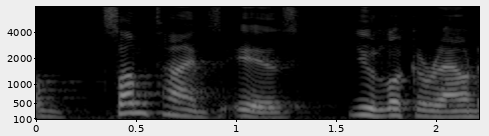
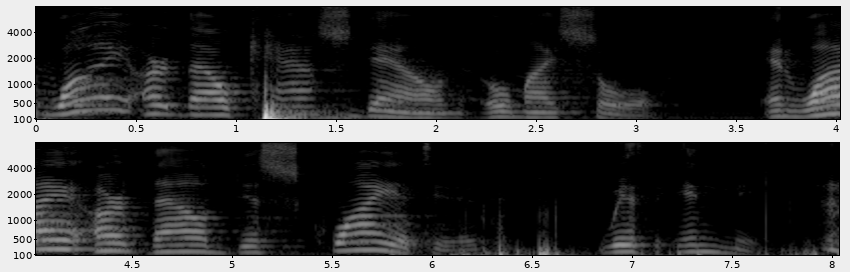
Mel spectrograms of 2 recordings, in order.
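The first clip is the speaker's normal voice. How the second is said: slow, loud, drawn-out psalm reading; solemn scripture reading; 13 dB louder, much slower than usual. Acted. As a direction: intone each line slowly like a psalm over music. Reads Psalm forty-two aloud.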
